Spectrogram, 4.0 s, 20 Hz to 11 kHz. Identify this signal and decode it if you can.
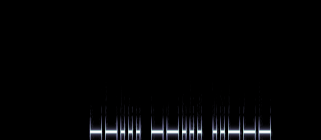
Morse code, heard as a keyed tone, about 25 wpm, 700 Hz. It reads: 772
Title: Numbers - 3-Digit 25wpm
